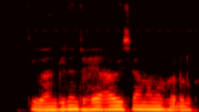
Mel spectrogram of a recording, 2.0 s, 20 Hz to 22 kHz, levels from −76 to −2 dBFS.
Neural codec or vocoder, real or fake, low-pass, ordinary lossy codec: none; real; none; none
